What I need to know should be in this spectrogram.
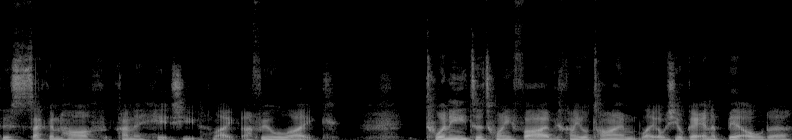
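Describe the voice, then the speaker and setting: The man's voice is somewhat breathy and fairly low in pitch. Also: quiet background. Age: 20s. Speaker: vlogger. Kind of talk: casual vlog monologue. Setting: at home at night. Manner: quiet, not full volume; hesitant, many fillers.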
